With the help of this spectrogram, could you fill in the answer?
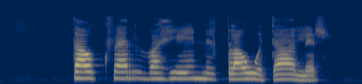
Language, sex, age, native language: Icelandic, female, 10, Icelandic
